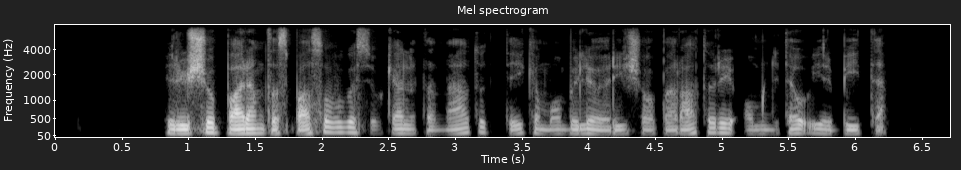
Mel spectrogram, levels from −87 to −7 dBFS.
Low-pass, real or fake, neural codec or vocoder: 7.2 kHz; real; none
